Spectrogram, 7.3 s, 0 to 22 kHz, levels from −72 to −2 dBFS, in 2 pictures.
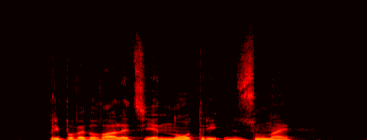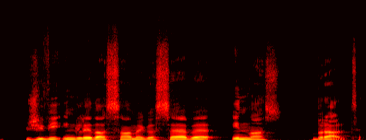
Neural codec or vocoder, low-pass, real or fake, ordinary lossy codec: vocoder, 44.1 kHz, 128 mel bands every 256 samples, BigVGAN v2; none; fake; none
